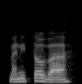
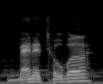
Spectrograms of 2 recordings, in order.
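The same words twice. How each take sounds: First: It is said with a Spanish accent. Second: It is said with an English accent. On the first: The speaker sounds like someone who just doesn't know how to pronounce it. The speaker calls it right. "So I always say them with a Spanish accent" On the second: The speaker sounds like an unworldly, insensitive American. The speaker calls it wrong. "I try not to say them in Eng- with an English accent. You know, like"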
